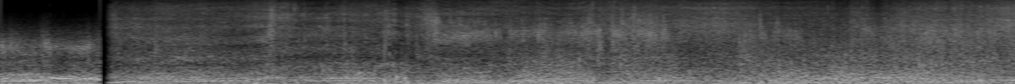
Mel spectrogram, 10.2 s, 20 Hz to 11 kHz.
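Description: Sea-Doo GTX 230 personal watercraft running under way, its three-cylinder Rotax engine humming beneath heavy wind noise on the microphone and rushing water. The sound drops out for an instant about a second in, after which the wind and water rush dominate over the engine.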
